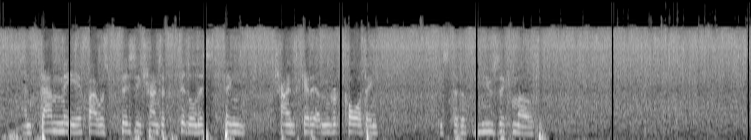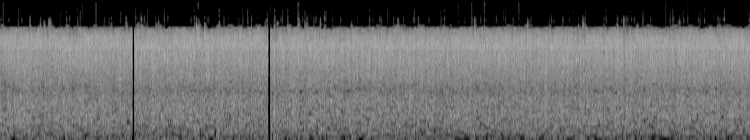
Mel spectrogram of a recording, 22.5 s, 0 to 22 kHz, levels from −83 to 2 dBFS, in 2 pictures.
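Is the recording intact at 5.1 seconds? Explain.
No, there is a gap at a join of encoded pieces from 5.10 to 5.13 s: a gap of about 38 ms cuts into the continuous sound. The audio was encoded as separate pieces, here recurring every 2 s, and joined without trimming, so each piece's encoder start-up delay and last-frame padding remain. The hole opens and closes with its edges smeared by the codec. The sound then resumes from the point where it stopped.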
